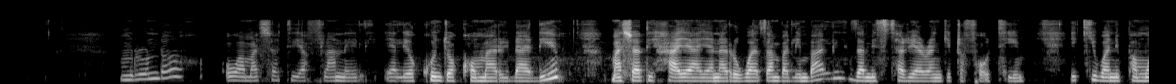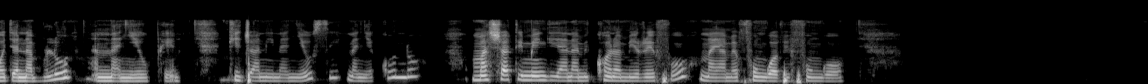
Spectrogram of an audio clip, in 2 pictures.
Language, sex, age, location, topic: Swahili, female, 25-35, Nairobi, finance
